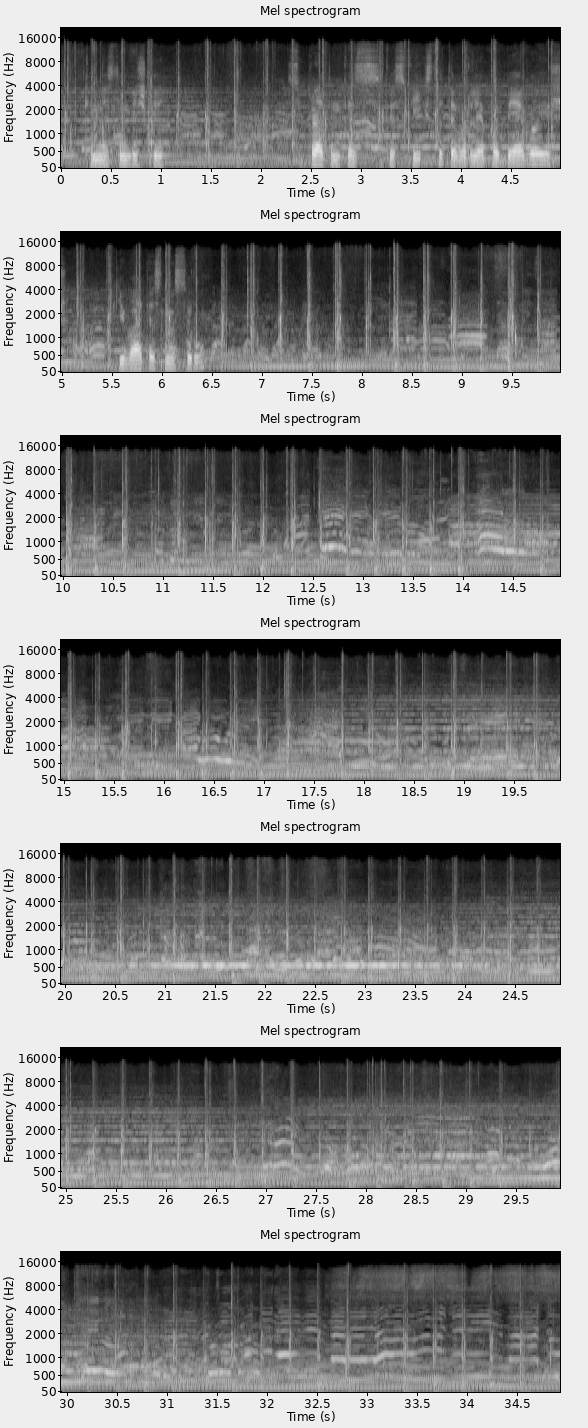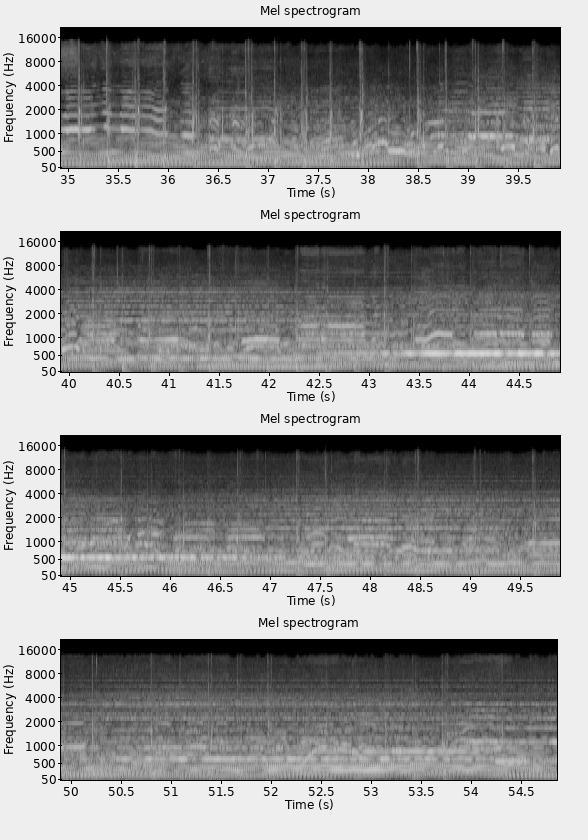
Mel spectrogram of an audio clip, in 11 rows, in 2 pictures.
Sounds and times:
Inside, public space: 0.0s - 54.8s
Music: 0.0s - 54.8s
Speech: 2.3s - 7.7s.

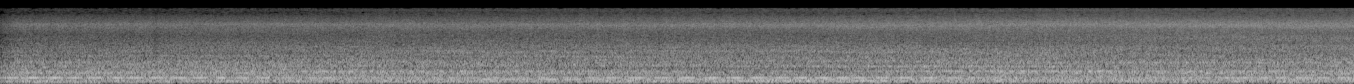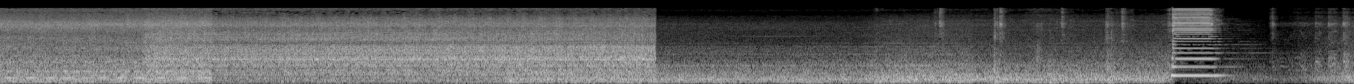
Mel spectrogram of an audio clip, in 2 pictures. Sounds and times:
Outside, urban or manmade: 0.0s - 27.0s
Truck: 0.0s - 27.0s.

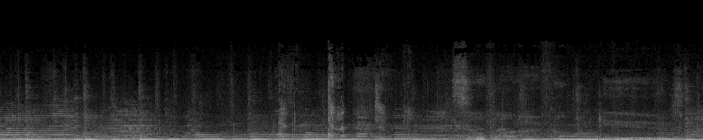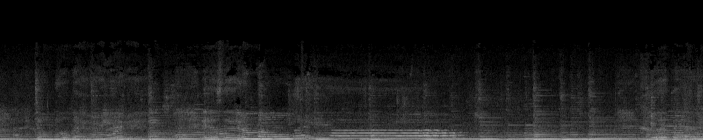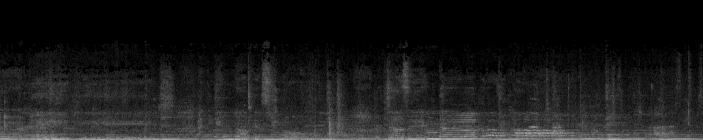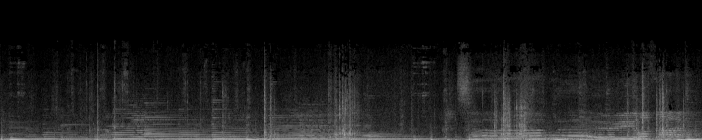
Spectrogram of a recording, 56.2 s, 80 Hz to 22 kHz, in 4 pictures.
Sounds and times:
Music: 0.0s - 56.2s.

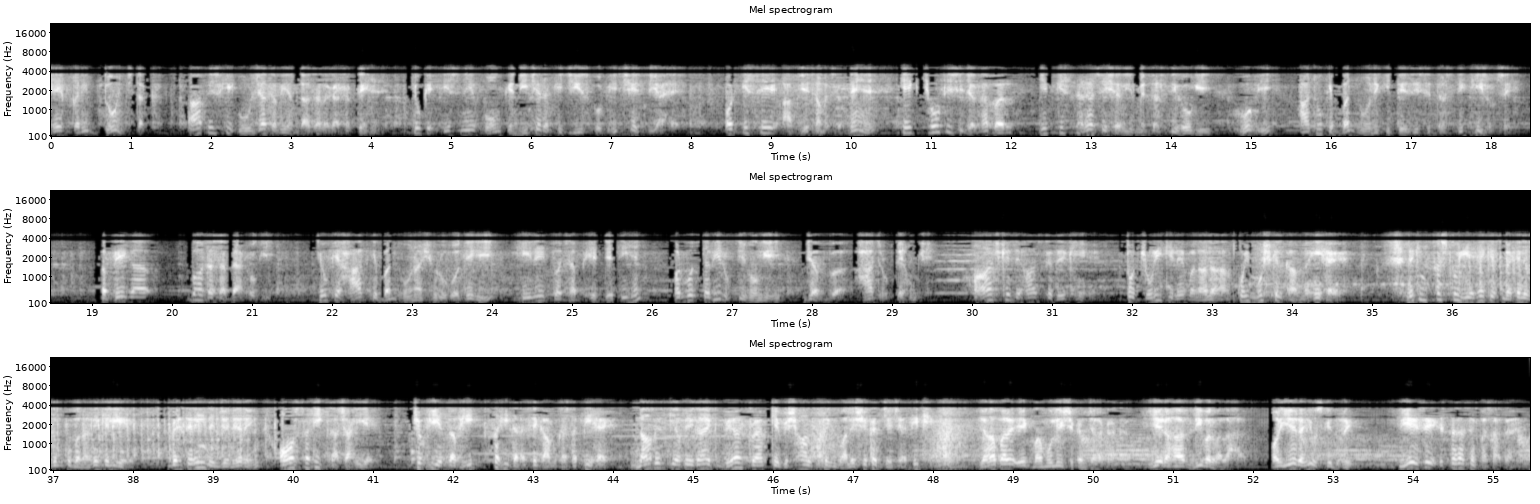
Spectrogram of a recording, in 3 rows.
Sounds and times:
Speech: 0.0s - 18.4s, 19.1s - 55.4s
Music: 0.0s - 55.4s.

